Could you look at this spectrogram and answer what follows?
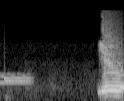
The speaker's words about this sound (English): I'm calling you from my cell phone. I have call waiting. It sounds like that. I have an Android phone. I have an Evo, and it makes that noise.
